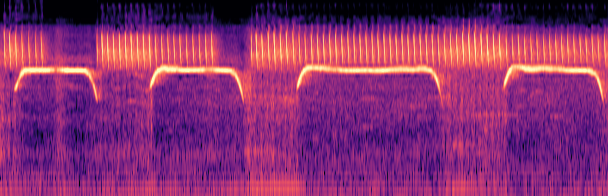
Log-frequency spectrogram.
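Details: Indonesian plain prinia, ciblek sawah, in continuous ngebren song: a rapid, high, rattling buzz of even pulses. Four drawn-out level whistles, each sliding up at the start and down at the close, alternate with it.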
